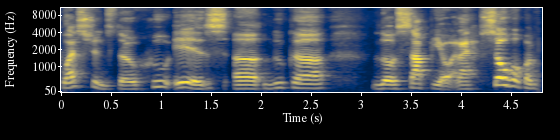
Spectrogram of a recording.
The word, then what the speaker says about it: Luca Lo Sapio: most basic of questions though who is uh Luca Lo saio and I so hope I'm pronouncing your name correctly yes yes yes the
